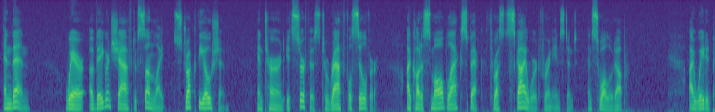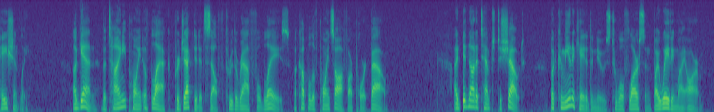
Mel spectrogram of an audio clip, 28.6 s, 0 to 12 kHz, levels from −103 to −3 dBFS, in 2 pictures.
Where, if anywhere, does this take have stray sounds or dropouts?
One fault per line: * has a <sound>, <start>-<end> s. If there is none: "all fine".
* has a dropout, 23.5-23.6 s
